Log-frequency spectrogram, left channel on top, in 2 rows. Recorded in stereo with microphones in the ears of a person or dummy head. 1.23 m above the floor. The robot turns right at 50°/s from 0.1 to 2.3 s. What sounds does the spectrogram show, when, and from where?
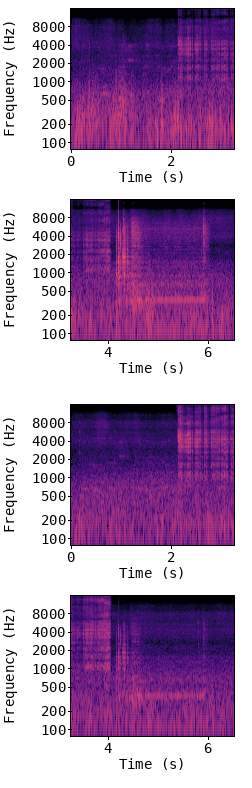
2.1 s tearing paper: 45° right (ahead or behind); by 4.0 s 35° right (ahead or behind)
4.2 s a drill: 45° left (ahead or behind)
